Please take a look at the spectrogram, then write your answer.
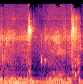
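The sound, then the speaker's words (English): A person imitates a cow chewing cud with wet, squishy mouth sounds, two sharper smacking bursts standing out over a low, steady murmur of moist chewing noises. “Now, if you've ever been around a cow or if you've ever seen a cow, have you ever realized that cows just sit there chewing all day? They literally just do this.”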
